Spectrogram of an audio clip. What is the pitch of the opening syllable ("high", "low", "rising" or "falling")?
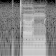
high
